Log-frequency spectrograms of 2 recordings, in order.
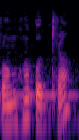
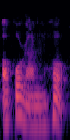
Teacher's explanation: বিশেষ করে হয়ের সাথে যখন ম বা ন যুক্ত হয় তখন দেখা যায় যে উচ্চারণ আগে পিছে হয়ে যায়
